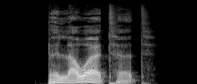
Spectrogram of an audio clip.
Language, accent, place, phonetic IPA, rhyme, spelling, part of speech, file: German, Germany, Berlin, [bəˈlaʊ̯ɐtət], -aʊ̯ɐtət, belauertet, verb, De-belauertet.ogg
- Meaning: inflection of belauern: 1. second-person plural preterite 2. second-person plural subjunctive II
